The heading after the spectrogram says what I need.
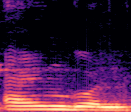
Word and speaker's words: angle: उसके बाद उसके नीचे सेम टू सेम है, बट हम उसे पढ़ेंगे एंगल। क्या पढ़ेंगे? एंगल, ANGLE।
